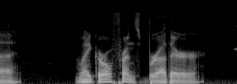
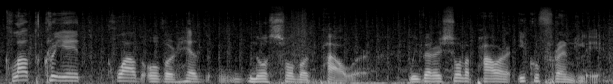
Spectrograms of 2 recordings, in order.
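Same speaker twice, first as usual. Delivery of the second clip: put-on Russian accent; 2 semitones higher than usual. Streamer ranting against clouds as Vladov, in a Russian accent. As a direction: rant like a Russian henchman in a thick accent. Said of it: "fine to do an accent?".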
